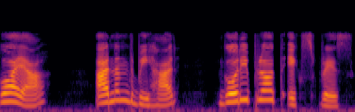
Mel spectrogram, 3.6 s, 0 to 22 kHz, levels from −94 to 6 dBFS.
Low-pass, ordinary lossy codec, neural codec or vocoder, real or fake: 7.2 kHz; Opus, 64 kbps; none; real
